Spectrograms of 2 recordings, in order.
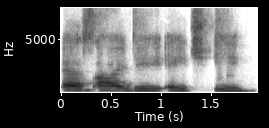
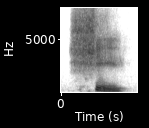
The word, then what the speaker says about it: Sidhe: It's a Gaelic word, S-I-D-H-E. Sidhe. Like he, she. But initially you're going to want to pronounce it Sidhe.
